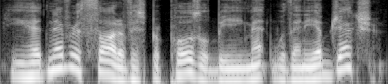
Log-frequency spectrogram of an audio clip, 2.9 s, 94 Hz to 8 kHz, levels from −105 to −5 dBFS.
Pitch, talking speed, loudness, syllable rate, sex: 140 Hz, 245 wpm, -17 LUFS, 6.4 syllables/s, male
